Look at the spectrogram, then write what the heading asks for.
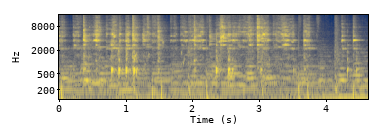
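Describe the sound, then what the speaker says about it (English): Butter and cream are stirred together in a metal bowl, with steady scraping and clinking of a utensil against the bowl in quick irregular strokes, close and moderately quiet, with no talking. "to mix that butter and cream together"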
